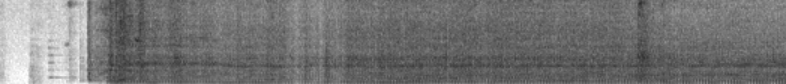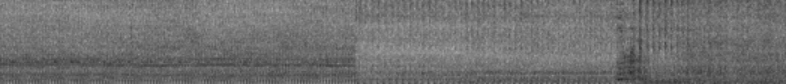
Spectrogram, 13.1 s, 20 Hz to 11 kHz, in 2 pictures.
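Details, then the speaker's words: John Deere D110 mower after blade belt replacement, blade brakes left off: cranks and catches within a second, settling into an even steady run that deepens as the blades engage. Runs fine. "Sounds like they work. Seems like it's working just fine without them blade brakes on there, because the dang things don't seem to ever last very long."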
